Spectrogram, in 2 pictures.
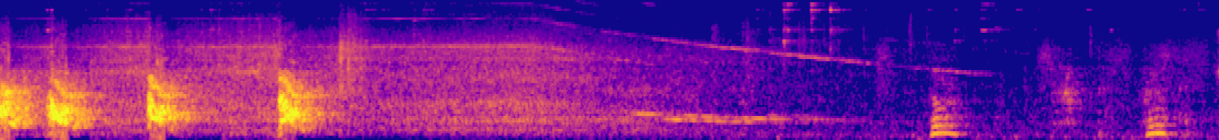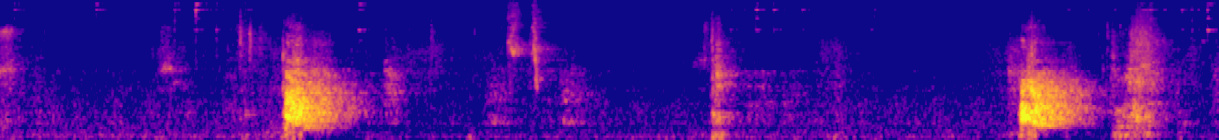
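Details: Bullet, a two- to three-year-old brindle Pit Bull, lets out a quick cluster of three barks, then falls quieter with scattered single barks and softer noises, plus a falling whistling tone midway.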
